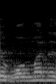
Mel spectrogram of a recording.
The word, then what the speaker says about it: woman: इसी तरह से वुमन स्टूडेंट का वीमेन स्टूडेंट्स कर दिया। यहाँ पर ध्यान दीजिए कि WOMAN का प्रोनाउंसिएशन वुमन होता है और WOMEN का प्रोनाउंसिएशन वीमेन होता है।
